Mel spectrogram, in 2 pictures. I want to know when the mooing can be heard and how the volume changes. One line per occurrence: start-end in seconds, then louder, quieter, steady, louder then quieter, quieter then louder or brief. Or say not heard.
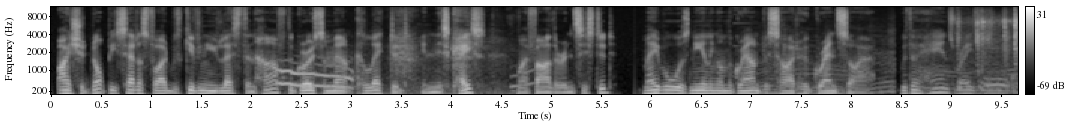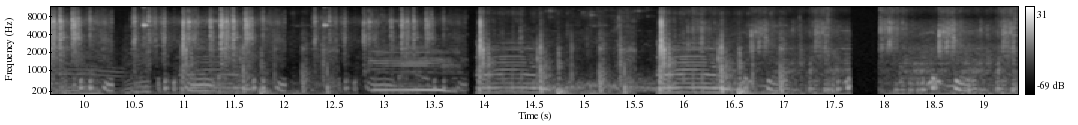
6.7-17.2 louder.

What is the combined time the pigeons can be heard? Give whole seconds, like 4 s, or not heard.
10 s.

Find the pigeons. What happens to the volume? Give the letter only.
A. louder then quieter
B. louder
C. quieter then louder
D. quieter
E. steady
C.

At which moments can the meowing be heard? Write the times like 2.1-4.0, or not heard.
2.2-4.9.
